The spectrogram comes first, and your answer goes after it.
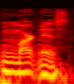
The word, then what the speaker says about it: Martinez: Street in Martinez Martin that's right it's it's pronounced Martinez Martinez Martinez next to the lovely Creek monkey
